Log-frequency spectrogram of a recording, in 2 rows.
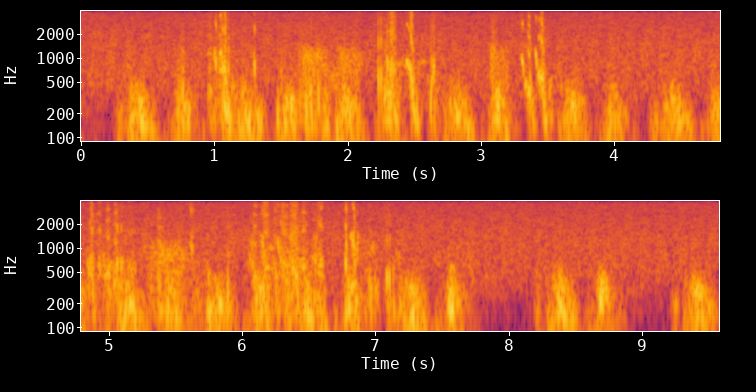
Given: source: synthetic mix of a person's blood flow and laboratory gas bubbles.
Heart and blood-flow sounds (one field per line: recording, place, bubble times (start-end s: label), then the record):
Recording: Doppler ultrasound of blood flow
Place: precordium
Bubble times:
0.71-0.82 s: bubbles
0.93-1.34 s: bubbles
1.47-2.12 s: bubbles
2.19-2.79 s: bubbles
3.06-3.22 s: bubbles
3.27-3.54 s: bubbles
4.82-5.65 s: bubbles
5.87-5.94 s: bubbles
6.04-6.65 s: bubbles
6.75-7.18 s: bubbles
From the record:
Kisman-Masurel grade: 222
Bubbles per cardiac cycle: several, 3 to 8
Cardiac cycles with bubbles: 10 to 50%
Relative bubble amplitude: moderate (0.250 to 0.450)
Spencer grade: 2 (many but less than half of the cardiac periods contain bubble signals, singularly or in groups)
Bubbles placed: anywhere in the cardiac cycle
